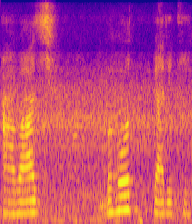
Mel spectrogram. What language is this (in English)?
Hindi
